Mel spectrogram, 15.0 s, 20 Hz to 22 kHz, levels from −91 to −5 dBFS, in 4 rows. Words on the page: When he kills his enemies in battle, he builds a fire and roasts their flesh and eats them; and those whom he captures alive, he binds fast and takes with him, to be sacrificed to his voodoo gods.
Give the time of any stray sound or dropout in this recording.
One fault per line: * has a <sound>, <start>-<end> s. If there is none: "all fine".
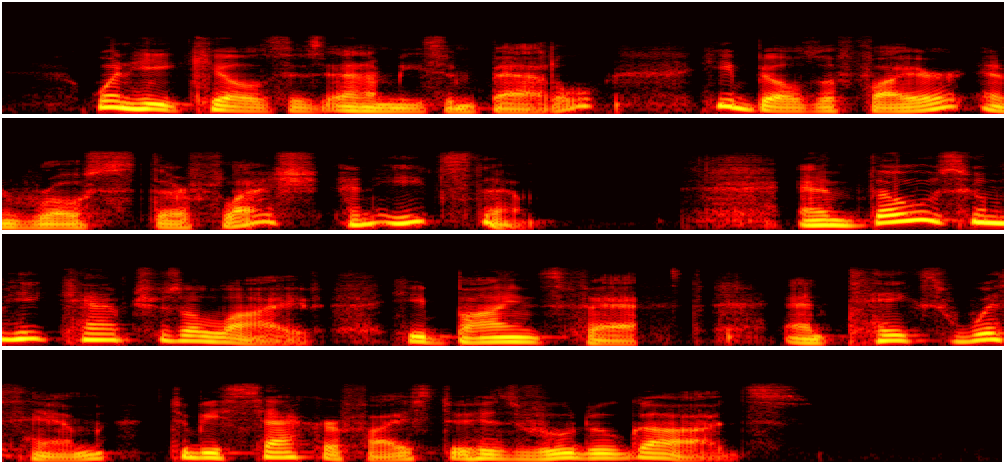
* has a dropout, 9.9-10.0 s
